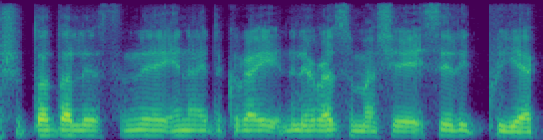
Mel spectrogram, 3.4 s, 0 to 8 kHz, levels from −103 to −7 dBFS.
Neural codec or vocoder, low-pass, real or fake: codec, 16 kHz in and 24 kHz out, 0.4 kbps, LongCat-Audio-Codec, fine tuned four codebook decoder; 7.2 kHz; fake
